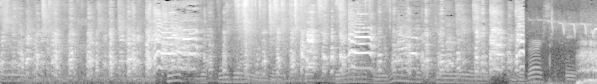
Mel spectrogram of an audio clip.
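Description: A flock of domestic chickens clucking, with many short calls overlapping. The calling cuts off about six and a half seconds in.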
